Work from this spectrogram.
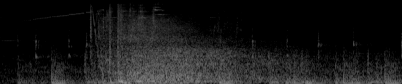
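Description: Gunfire from the video game Control erupts in a dense, loud burst of rapid shots that rings out and tails off over several seconds, with no voices over it.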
